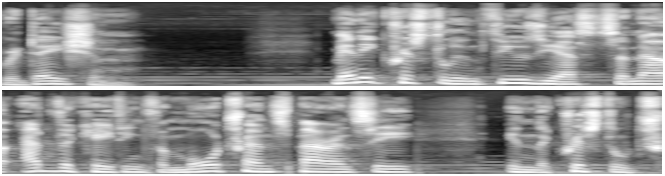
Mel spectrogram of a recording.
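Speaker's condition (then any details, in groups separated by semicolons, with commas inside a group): No condition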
